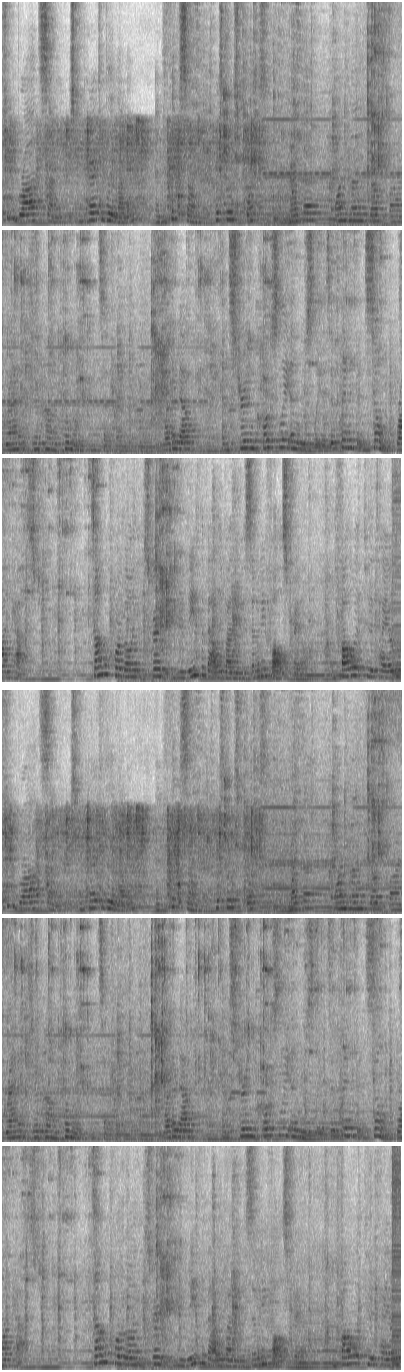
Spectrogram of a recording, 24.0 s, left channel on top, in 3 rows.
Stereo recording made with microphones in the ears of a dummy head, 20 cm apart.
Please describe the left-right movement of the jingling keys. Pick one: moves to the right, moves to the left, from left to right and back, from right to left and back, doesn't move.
from left to right and back.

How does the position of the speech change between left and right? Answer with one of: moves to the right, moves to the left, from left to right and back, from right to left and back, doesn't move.
from left to right and back.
